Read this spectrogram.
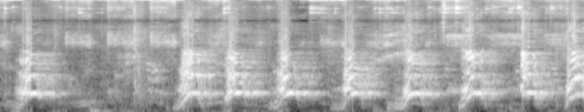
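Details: Pet dog acting ferocious toward a remote-controlled toy car that revs at it; loud, ringing barks in quick uneven bursts, nearly two per second, each with a sharp onset and a short falling tail.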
